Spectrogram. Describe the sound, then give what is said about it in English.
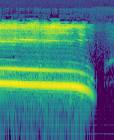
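A single long, steady howl imitated by a human voice, loud, holding one pitch for nearly two seconds before sliding down and cutting off into silence. “It's the wolf of steam. Ow!”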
